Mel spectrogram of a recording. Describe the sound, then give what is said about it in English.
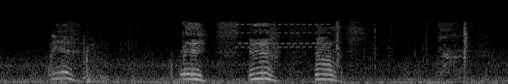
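A telephone rings in several warbling electronic bursts with a rising-and-falling trill. The bursts are spaced unevenly over a background hiss. “Why don't you just let that one go to voicemail?”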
